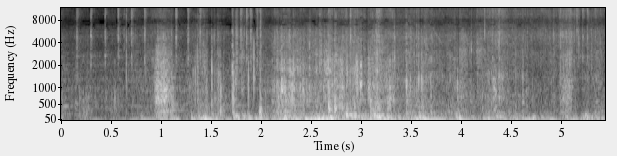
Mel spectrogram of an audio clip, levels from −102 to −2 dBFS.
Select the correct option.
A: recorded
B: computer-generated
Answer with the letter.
A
